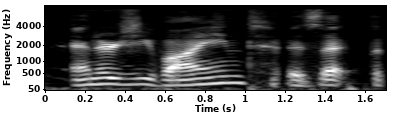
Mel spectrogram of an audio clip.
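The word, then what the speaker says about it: Energiewende: that phrase into english sure so uh the pronunciation is energy vendor so energy energy in german and vender is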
